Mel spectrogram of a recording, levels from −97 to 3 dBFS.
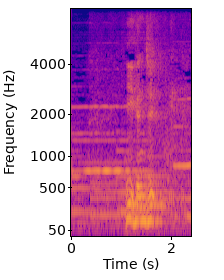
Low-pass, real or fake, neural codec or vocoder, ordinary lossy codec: none; real; none; none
